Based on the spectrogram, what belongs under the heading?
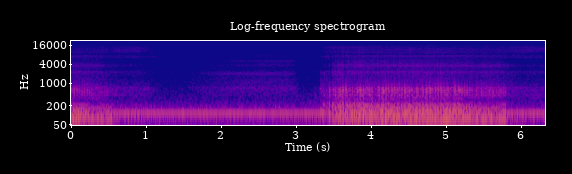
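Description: Low, rumbling, loud snoring on a steady breathing rhythm, with a louder, coarser snore in the second half. Ordinary loud snoring.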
